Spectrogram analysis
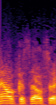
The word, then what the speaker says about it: Alka-Seltzer: you to remember it too just remember that Alka s e l t z e r spells relief although it's pronounced Alka-Seltzer if you want to be scientific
